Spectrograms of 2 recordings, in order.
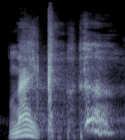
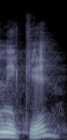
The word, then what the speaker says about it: Nike: tuh dikasih merek Nike naik Nah kalau Nike maur harganya tapi kalau naik mahal beda bacanya aja kalau dibaca nikih masih Orang Indonesia itu agak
